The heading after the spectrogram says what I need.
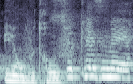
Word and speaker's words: Klezmer: Sur Klezmer, parce que beaucoup disent Klezmer, mais en fait, Klezmer s'écrit K-L-E-Z-M-E-R.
